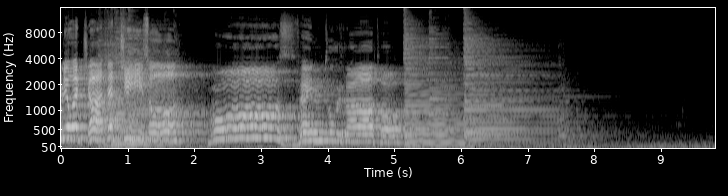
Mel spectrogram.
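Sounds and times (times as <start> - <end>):
opera recitative: 0.0 - 5.2.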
